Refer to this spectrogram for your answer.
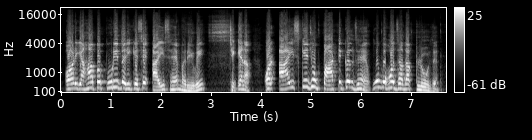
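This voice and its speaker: A man's voice: high-pitched, fairly bright tone. A young Indian man teaching a school science lesson, playful and theatrical, acting out film lines and sound effects. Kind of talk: playful classroom lesson with demonstrations.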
